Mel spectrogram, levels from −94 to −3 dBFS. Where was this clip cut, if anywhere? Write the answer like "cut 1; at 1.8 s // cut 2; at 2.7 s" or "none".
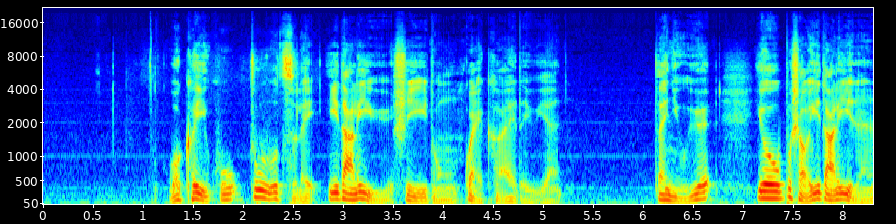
cut 1; at 2.0 s // cut 2; at 2.8 s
